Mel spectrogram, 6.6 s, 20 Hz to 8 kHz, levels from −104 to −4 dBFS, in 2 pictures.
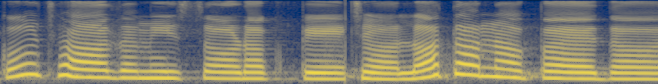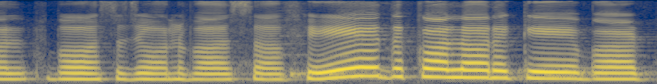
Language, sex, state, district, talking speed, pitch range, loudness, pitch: Bhojpuri, female, Uttar Pradesh, Gorakhpur, 120 wpm, 210-260 Hz, -14 LUFS, 220 Hz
